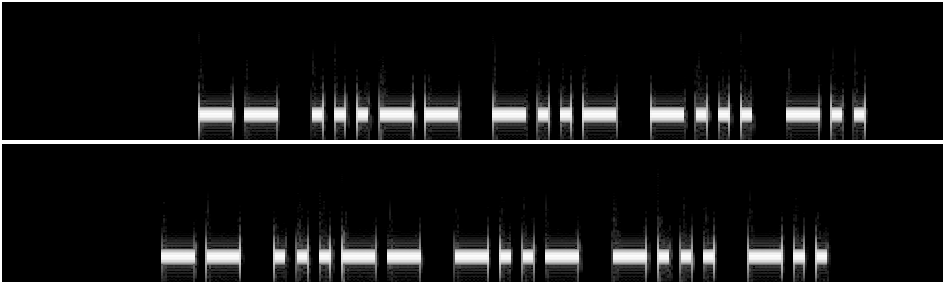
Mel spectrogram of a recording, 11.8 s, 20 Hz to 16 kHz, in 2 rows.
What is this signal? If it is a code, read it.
Morse code, heard as a keyed tone, about 17 wpm, 700 Hz. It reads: M3XBD M3XBD
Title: DXCC-100 Call Signs - 5 Characters - Repeated 3x - 17wpm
